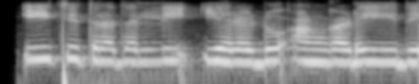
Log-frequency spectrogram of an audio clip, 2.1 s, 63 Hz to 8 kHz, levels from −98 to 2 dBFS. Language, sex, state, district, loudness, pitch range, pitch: Kannada, female, Karnataka, Bidar, -16 LUFS, 230-250 Hz, 240 Hz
